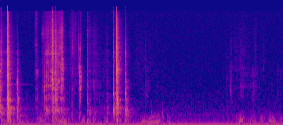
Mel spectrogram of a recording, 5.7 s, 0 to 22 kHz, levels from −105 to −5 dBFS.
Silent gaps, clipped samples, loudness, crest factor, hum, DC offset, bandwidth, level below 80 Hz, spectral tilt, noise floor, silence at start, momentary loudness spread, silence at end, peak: none; under 0.1%; -39 LUFS; 32 dB; none; under 0.1%; 16 kHz; -72 dBFS; -0.5 dB/octave; -77 dBFS; 0 s; 23 LU; 0.8 s; -14 dBFS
